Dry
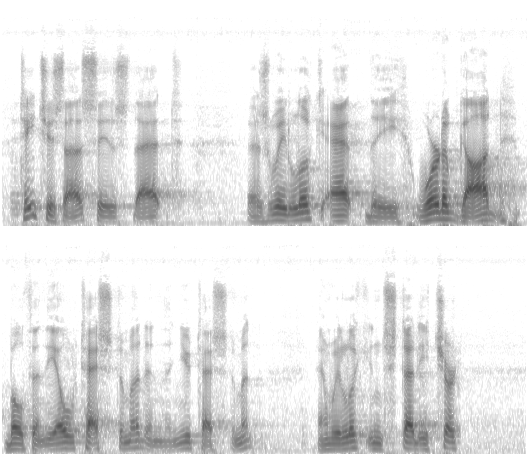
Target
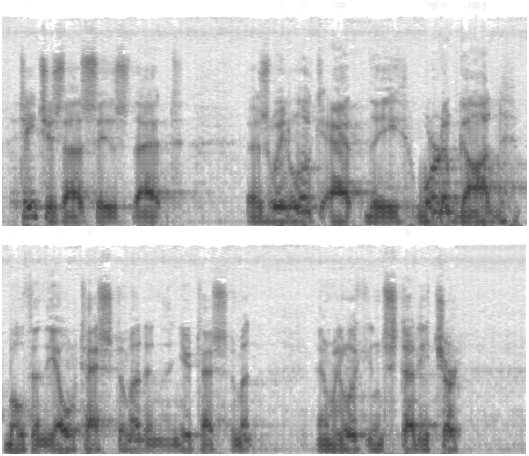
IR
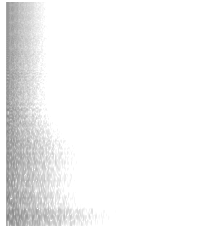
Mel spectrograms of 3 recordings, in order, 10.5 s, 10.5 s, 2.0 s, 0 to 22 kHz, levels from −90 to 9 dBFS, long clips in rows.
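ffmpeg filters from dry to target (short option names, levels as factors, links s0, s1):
-af "apsyclip=29.9,equalizer=f=120:t=o:w=0.43:g=8,afftfilt=real='hypot(re,im)*cos(PI*b)':imag='0':win_size=2048:overlap=0.75,volume=0.316"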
